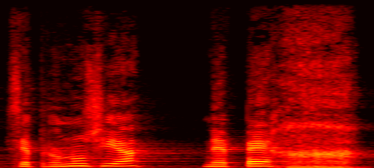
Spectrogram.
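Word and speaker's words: נפש: palabra la letra o las letras sh en el hebreo se pronuncian en hebreo como J Entonces se pronuncia nepe y los los judíos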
